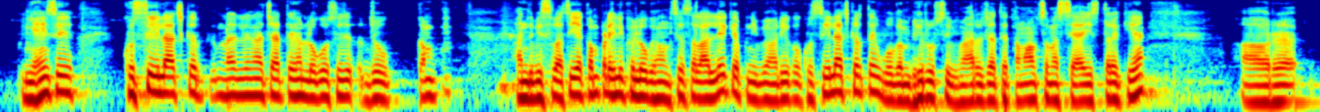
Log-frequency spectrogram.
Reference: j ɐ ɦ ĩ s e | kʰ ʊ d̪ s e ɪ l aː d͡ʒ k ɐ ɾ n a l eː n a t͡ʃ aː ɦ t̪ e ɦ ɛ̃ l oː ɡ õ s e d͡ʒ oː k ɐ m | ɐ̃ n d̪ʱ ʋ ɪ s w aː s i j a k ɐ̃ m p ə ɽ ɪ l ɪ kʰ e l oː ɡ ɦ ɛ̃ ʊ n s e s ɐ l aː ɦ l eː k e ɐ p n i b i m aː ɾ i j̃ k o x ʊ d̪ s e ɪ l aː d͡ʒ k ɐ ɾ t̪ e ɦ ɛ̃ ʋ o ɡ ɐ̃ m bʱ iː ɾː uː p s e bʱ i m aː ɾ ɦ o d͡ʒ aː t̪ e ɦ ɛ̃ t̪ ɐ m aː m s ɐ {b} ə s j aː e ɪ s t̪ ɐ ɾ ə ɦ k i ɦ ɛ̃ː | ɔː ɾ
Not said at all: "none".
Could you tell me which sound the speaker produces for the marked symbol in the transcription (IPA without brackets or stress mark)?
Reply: m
